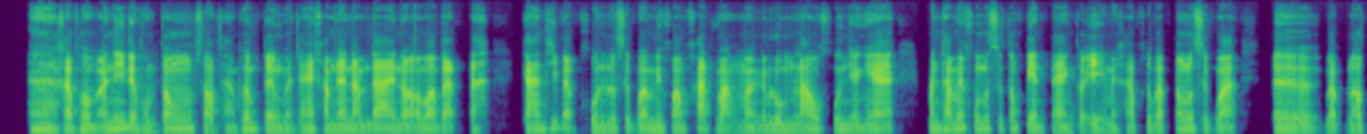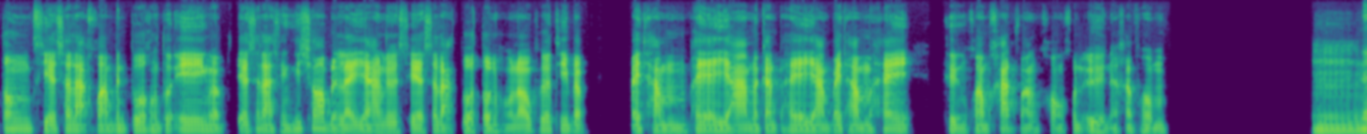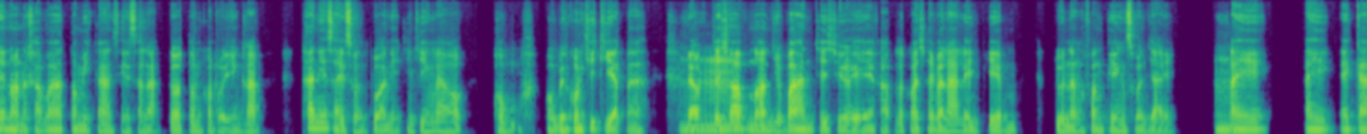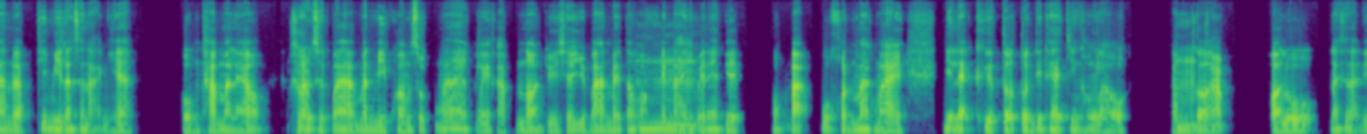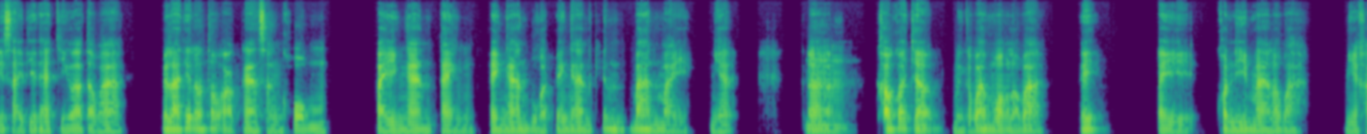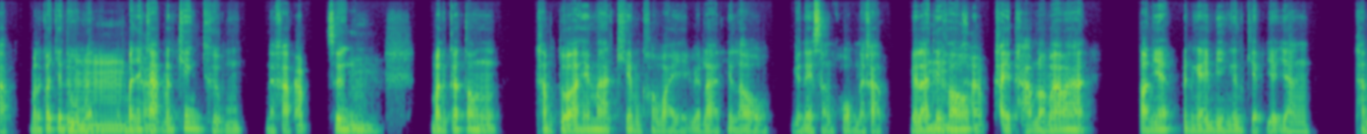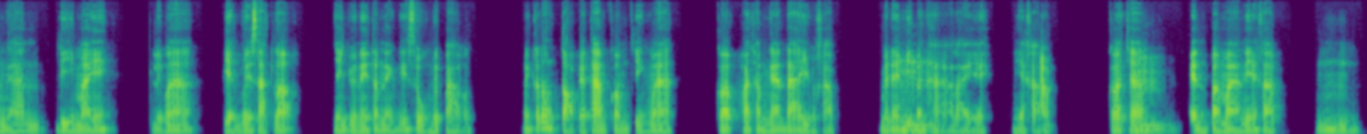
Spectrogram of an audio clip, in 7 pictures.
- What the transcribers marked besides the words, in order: chuckle; stressed: "มาก"
- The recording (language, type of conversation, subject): Thai, advice, ฉันจะรักษาความเป็นตัวของตัวเองท่ามกลางความคาดหวังจากสังคมและครอบครัวได้อย่างไรเมื่อรู้สึกสับสน?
